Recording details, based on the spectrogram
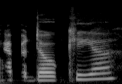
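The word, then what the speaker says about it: Cappadocia: find it oh that you pronounce the second C like a k oh capid doia Capia capadia wild so both of them are are a hard sea yeah capid doia oh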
